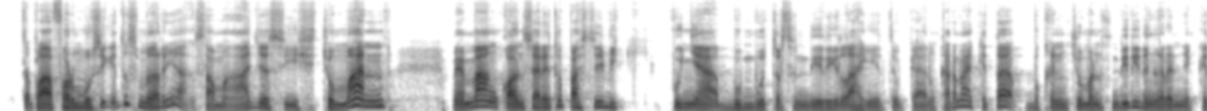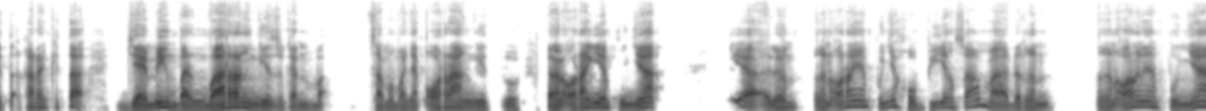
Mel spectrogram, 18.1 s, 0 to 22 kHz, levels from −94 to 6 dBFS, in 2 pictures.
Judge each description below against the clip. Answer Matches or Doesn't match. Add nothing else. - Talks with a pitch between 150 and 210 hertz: Doesn't match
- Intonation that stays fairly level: Doesn't match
